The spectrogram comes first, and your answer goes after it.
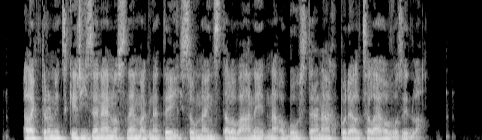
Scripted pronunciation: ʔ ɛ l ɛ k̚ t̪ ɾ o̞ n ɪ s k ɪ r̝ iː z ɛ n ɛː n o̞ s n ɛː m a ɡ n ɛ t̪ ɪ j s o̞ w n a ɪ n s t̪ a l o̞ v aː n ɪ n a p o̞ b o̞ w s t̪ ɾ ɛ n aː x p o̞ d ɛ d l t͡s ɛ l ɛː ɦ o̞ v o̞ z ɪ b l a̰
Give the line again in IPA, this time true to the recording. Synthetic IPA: ʔ ɛ l ɛ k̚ t̪ ɾ o̞ n ɪ t͡s k ɪ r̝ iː z ɛ n ɛː n o̞ s n ɛː m a ɡ n ɛ t̪ ɪ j s o̞ w n a ɪ n s t̪ a l o̞ v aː n ɪ n a ʔ o̞ b o̞ w s t̪ ɾ a n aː x p o̞ d ɛ l t͡s ɛ l ɛː ɦ o̞ v o̞ z ɪ d l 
